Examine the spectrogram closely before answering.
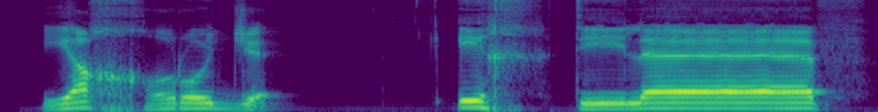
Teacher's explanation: the sound of kha should come from much deeper in the mouth, in fact from the nearest part of the throat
